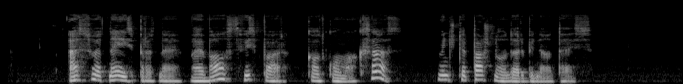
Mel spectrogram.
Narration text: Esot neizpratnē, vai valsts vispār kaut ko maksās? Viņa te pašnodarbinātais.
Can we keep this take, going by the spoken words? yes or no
no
